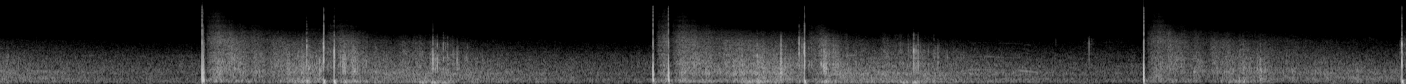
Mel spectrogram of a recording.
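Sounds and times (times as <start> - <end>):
small firework pops: 2.0 - 4.7, 6.5 - 8.4, 9.0 - 9.5, 10.5 - 12.7
rolling echo: 2.0 - 5.7, 6.5 - 14.0.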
